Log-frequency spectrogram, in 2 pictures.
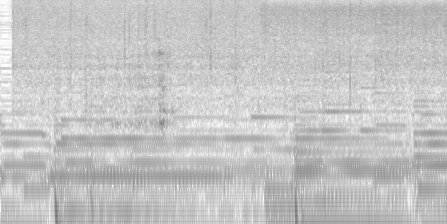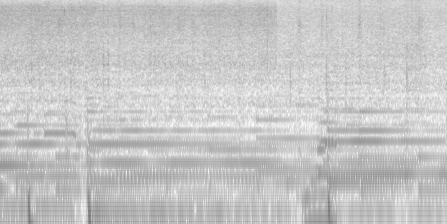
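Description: Diced onion frying in a nonstick pan: a steady sizzle as it is stirred with a wooden spatula, with a few sharp knocks, over background music.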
